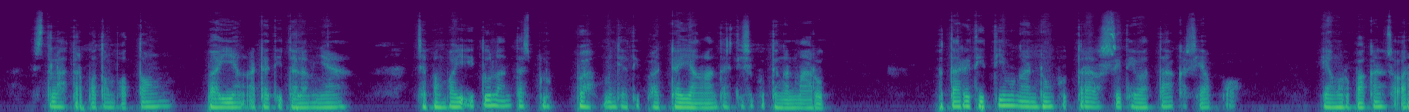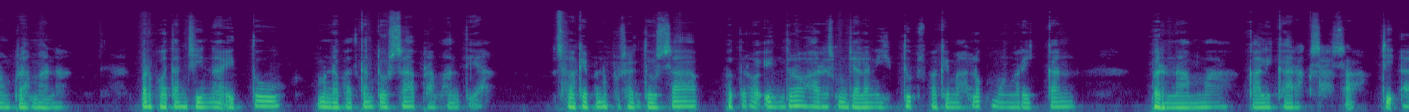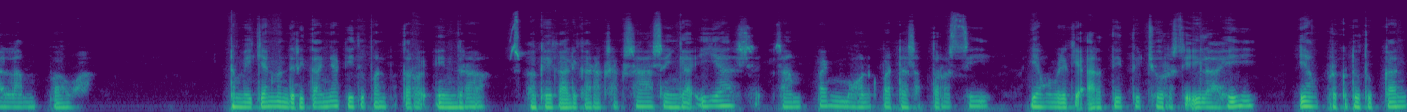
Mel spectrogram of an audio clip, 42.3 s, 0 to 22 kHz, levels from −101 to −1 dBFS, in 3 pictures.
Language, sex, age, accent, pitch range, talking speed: Indonesian, female, 20-39, native, 125-140 Hz, 105 wpm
